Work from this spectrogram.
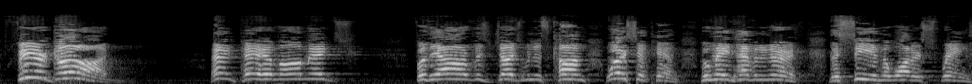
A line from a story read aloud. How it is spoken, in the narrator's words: And he cried out loud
